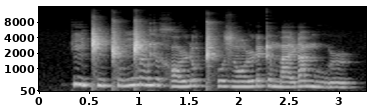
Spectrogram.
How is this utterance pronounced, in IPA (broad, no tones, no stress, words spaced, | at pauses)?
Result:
kĩǁĩ ǁuŋ͡ǁə̃o̯jə xɒɹɳoǁʰo zɔ̃ɹɽəʈə mae̯ɽa muɹ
